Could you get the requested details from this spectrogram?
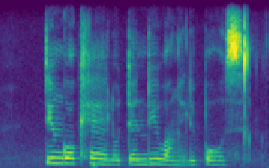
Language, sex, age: Swati, female, 21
